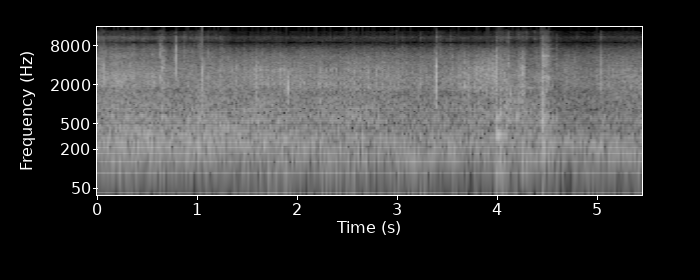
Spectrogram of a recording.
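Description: Tyres roll over rough tarmac.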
